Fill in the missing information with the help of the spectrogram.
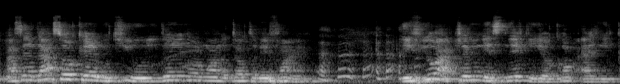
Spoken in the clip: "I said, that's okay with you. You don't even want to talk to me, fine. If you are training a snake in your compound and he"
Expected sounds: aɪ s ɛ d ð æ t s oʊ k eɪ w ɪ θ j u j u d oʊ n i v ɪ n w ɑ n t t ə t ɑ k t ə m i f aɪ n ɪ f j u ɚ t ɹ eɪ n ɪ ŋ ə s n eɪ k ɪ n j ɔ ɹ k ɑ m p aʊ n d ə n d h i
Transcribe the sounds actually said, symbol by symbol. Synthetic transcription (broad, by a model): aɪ s ɛ d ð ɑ t s oʊ k eɪ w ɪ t j u j u d oʊ n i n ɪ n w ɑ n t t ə t ɑ k t ə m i f aɪ n ɪ f j u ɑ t ɹ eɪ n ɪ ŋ ə s n eɪ k ɪ n j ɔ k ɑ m aʊ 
